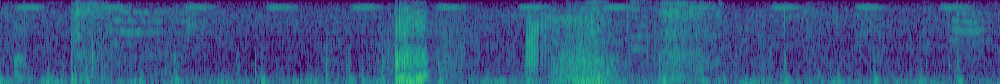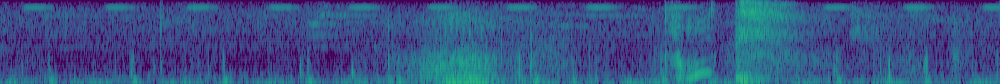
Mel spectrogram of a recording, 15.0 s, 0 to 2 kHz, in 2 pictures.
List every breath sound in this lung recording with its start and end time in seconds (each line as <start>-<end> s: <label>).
3.89-4.71 s: inhalation
4.93-5.43 s: exhalation
10.44-11.59 s: inhalation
